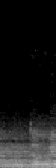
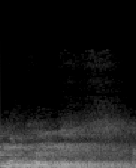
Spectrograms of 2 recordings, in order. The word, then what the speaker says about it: मूर्धन्य: मूर्धव्य वर्ण नहीं दिए हुए ना, मूर्धन्य, इसका उच्चारण मूर्धा।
